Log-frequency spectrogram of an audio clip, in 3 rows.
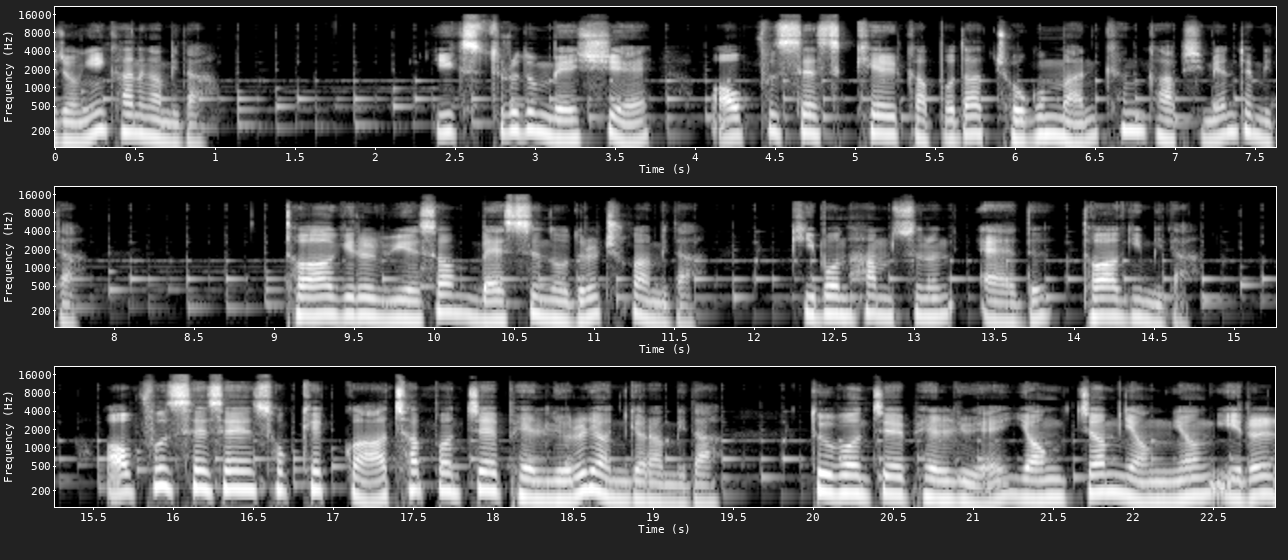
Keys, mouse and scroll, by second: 0.9 click, 1.5-2.7 drag, 2.8-3.7 middle drag, 4.6 shift+click, 5.4-6.1 middle drag, 6.9 middle click, 7.5 scroll up 1, 7.7 middle click, 8.7 click, 9.0 click, 9.7 shift+a, 10.2 BackSpace, 12.9 click, 16.7-17.4 drag, 20.2-21.7 drag, 21.3 KP_0.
